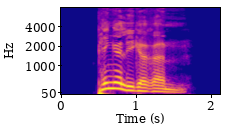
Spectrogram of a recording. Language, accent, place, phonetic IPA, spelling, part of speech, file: German, Germany, Berlin, [ˈpɪŋəlɪɡəʁəm], pingeligerem, adjective, De-pingeligerem.ogg
- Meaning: strong dative masculine/neuter singular comparative degree of pingelig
